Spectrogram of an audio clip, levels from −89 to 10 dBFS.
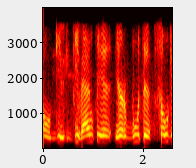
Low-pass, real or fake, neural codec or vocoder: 3.6 kHz; real; none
